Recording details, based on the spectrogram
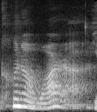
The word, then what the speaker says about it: Coonawarra: So this is from a plot of land in Coonawarra.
